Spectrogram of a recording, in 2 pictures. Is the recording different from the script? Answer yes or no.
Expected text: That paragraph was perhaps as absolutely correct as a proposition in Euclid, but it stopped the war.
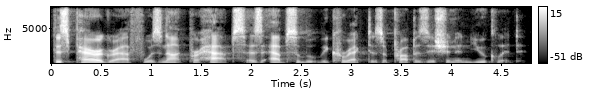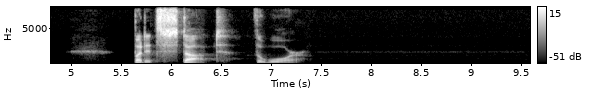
yes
